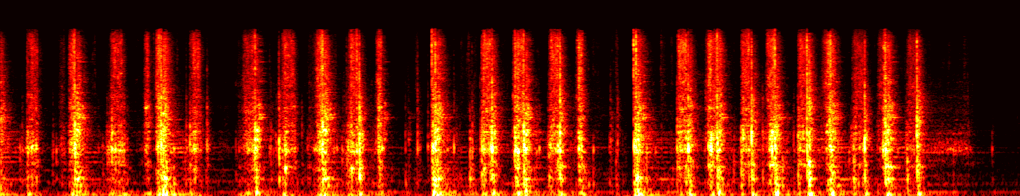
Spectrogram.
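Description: Upright mandoline vegetable chopper slicing a raw potato into french fries as its handle is worked in quick strokes: a rapid run of crisp chopping clicks, about three or four a second, that stops near the end.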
